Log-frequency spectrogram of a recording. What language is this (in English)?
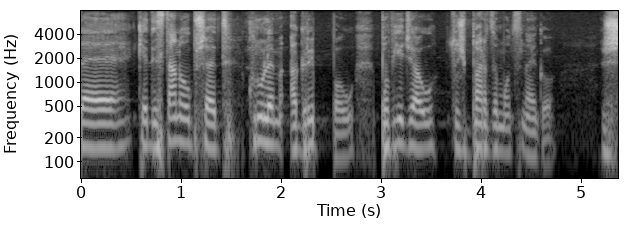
Polish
